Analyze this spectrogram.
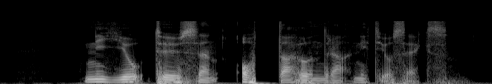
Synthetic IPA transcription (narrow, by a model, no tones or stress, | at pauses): niːʊt̪ʰʉ̟ːsənʔɔt̪ːaɦɵnd̪ɾa̰nɪt̪ʰːɪʊ̰sɛ̰ks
